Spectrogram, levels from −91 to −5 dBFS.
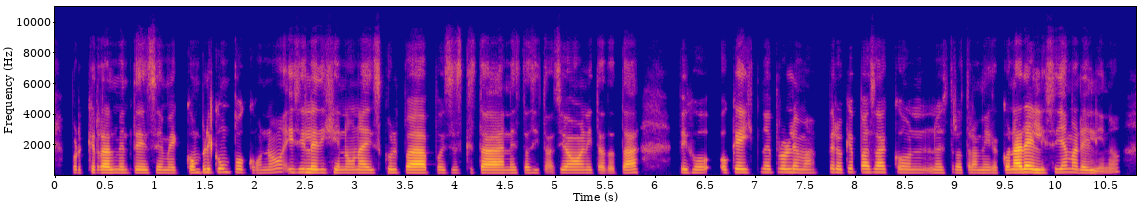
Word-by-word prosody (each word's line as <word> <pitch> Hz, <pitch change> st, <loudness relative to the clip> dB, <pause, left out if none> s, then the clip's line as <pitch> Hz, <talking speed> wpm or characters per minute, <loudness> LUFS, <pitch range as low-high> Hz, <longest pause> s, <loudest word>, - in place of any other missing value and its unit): porque 195 Hz, 0 st, -6 dB
realmente 190 Hz, 0 st, +2 dB
se 190 Hz, +1 st, -4 dB
me 180 Hz, -1 st, -3 dB
complicó 200 Hz, +4 st, -1 dB
un 225 Hz, -1 st, -6 dB
poco, 205 Hz, -4 st, -5 dB
¿no? 195 Hz, +6 st, -5 dB
Y 205 Hz, -, -4 dB
sí 210 Hz, -, -3 dB
le 200 Hz, -1 st, +5 dB
dije: 195 Hz, 0 st, -4 dB
"No, 185 Hz, 0 st, -4 dB
una 190 Hz, 0 st, +1 dB
disculpa, 185 Hz, 0 st, +4 dB
pues, 185 Hz, -1 st, -8 dB
es 180 Hz, 0 st, -11 dB
que -, -, -15 dB
estaba 180 Hz, -1 st, +5 dB
en 180 Hz, 0 st, -5 dB
esta 180 Hz, 0 st, -6 dB
situación", 185 Hz, +1 st, -2 dB
y -, -, -6 dB
ta -, -, -5 dB
ta-ta. 190 Hz, +2 st, 0 dB, 0.4 s
Dijo: 195 Hz, -1 st, -4 dB
"Okey, 205 Hz, 0 st, +1 dB
no 215 Hz, -, -7 dB
hay -, -, -4 dB
problema, 205 Hz, -2 st, -2 dB
pero, 215 Hz, -2 st, -2 dB
¿qué 220 Hz, -, -4 dB
pasa 210 Hz, 0 st, +1 dB
con 195 Hz, -2 st, -7 dB
nuestra 190 Hz, 0 st, -6 dB
otra 180 Hz, 0 st, -6 dB
amiga?", 180 Hz, 0 st, -6 dB
con 195 Hz, +1 st, -1 dB
Arely, 205 Hz, -2 st, +9 dB
se 200 Hz, -, -8 dB
llama 215 Hz, 0 st, +1 dB
Arely, 180 Hz, -, -2 dB
¿no? 110 Hz, +5 st, -11 dB
195 Hz, 240 wpm, -25 LUFS, 185-205 Hz, 0.4 s, Arely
